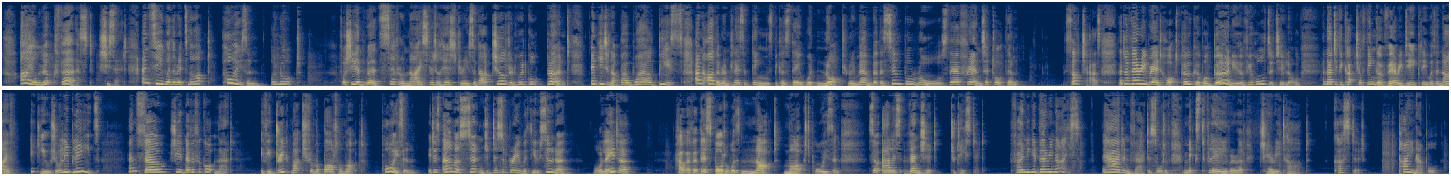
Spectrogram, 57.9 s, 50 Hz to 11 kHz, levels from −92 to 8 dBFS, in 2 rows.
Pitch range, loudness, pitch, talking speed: 205-330 Hz, -21 LUFS, 245 Hz, 145 wpm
